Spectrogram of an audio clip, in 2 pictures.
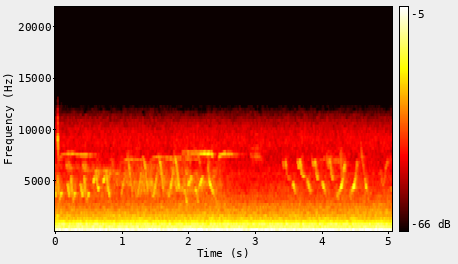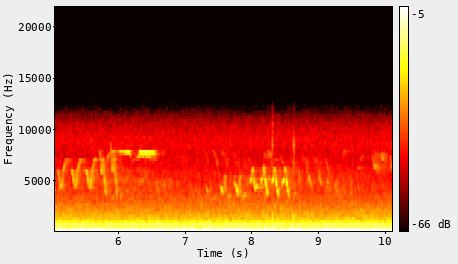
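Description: Steady low rumble of outdoor ambience with a faint constant hum, over which birds chirp in several quick runs of short, high, falling notes.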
